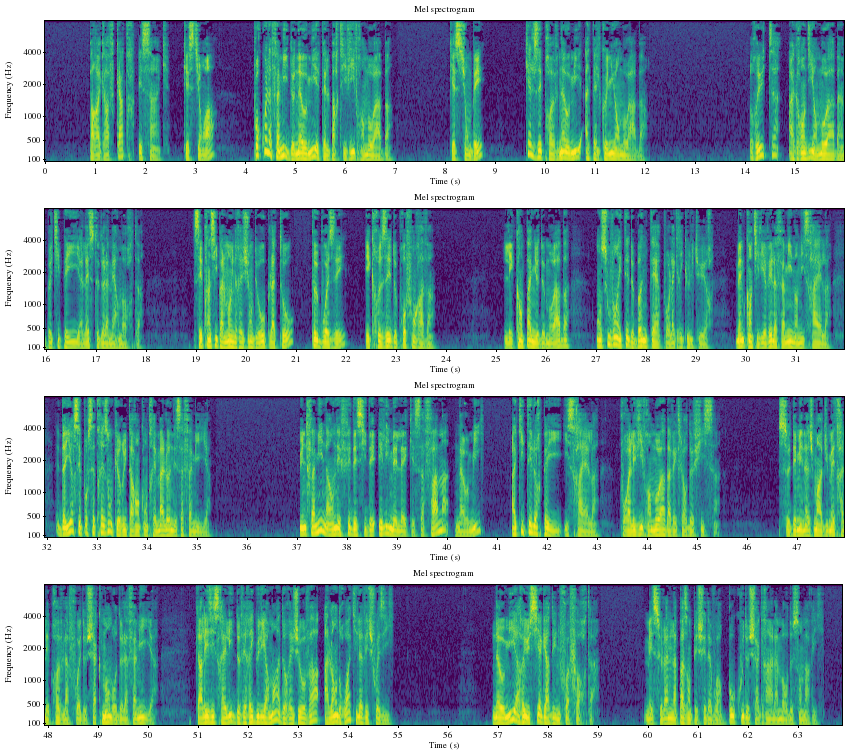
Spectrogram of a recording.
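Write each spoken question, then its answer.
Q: Pourquoi la famille de Naomi est-elle partie vivre en Moab?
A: À cause d'une famine en Israël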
